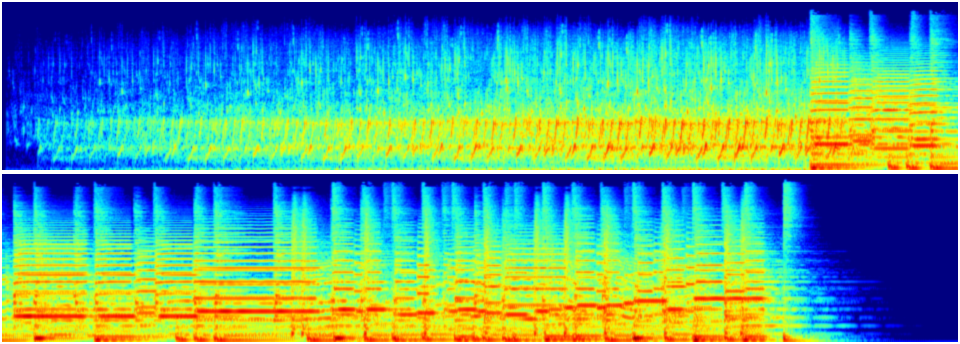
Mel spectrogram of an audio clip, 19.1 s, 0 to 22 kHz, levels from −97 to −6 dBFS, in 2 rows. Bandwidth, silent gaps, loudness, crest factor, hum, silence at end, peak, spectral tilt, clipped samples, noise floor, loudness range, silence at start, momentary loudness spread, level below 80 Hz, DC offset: 17.5 kHz; none; -17 LUFS; 18 dB; none; 1.45 s; -2 dBFS; -5.5 dB/octave; under 0.1%; under -90 dBFS; 15 LU; 1.15 s; 15 LU; -26 dBFS; under 0.1%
